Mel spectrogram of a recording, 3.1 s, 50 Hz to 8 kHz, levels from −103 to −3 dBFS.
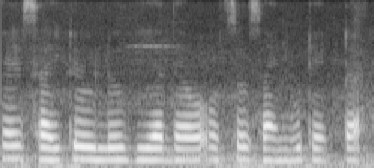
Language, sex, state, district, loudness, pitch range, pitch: Bengali, female, Assam, Hailakandi, -14 LUFS, 200-215 Hz, 205 Hz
